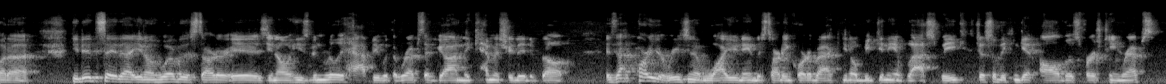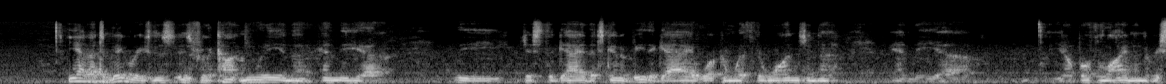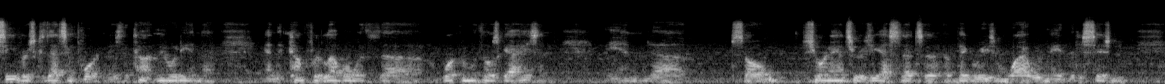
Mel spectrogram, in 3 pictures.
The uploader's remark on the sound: addressed the media Monday morning during his first weekly press conference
